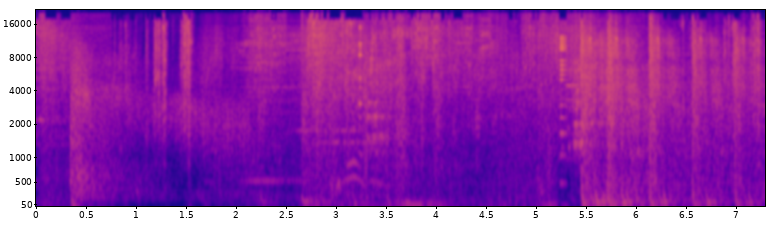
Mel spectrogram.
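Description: Gunfire in the tactical shooter Valorant during a competitive esports match: repeated bursts of rifle shots and sharp cracks, loudest in a dense volley near the end, over game ambience with no talk.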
